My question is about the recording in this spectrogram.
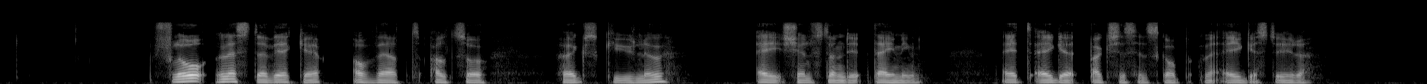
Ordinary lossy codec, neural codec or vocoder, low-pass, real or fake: none; codec, 24 kHz, 0.9 kbps, WavTokenizer, medium speech release version 2; 7.2 kHz; fake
